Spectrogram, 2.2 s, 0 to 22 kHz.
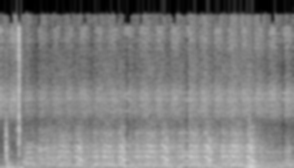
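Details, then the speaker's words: Suzuki Burgman scooter starter motor jumped directly while the 30 A starter relay clicks but won't engage: brief snap of sparking, then a quick, even starter whir spinning freely for a couple of seconds; starter motor itself works. "so that's the motor kicking so i know i got a good motor"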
